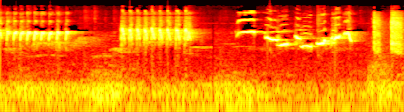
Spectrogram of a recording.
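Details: Courting male white-rumped shama singing to a female. Two rapid even trills come first, then a tumbling series of varied whistles and a few harsh buzzy notes.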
